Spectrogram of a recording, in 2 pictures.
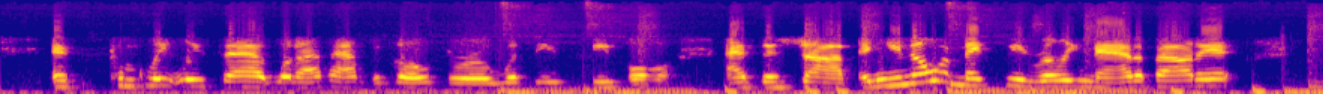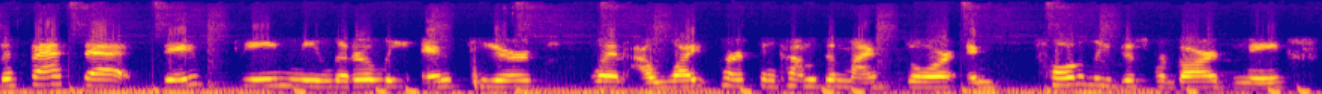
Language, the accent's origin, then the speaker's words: English; New Jersey, United States; I'm the only black person who works in my job. I'm from New Jersey, so, like, I'm not used to this blatant racism.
